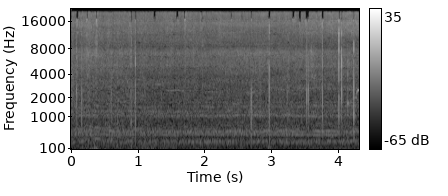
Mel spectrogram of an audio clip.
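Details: Swarm of honey bees being captured and put back into the hive: a steady, dense buzzing hum with a low drone and scattered faint clicks.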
